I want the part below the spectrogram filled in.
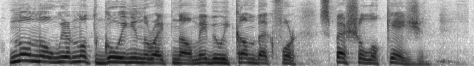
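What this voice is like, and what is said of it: Put-on Russian accent. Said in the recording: “anybody with a Russian accent”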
